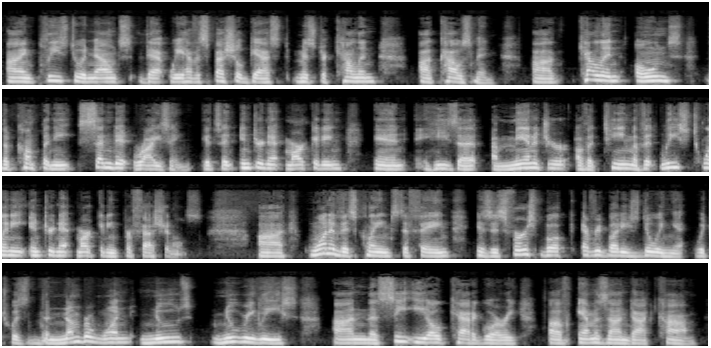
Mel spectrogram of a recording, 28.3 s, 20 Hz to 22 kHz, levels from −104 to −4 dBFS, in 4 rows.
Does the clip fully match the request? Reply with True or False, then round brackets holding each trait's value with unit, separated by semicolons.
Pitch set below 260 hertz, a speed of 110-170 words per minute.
True (140 Hz; 145 wpm)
